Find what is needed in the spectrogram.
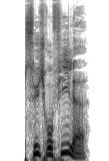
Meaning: inflection of psychrophil: 1. strong/mixed nominative/accusative feminine singular 2. strong nominative/accusative plural 3. weak nominative all-gender singular
- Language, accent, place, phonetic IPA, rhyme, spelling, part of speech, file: German, Germany, Berlin, [psyçʁoˈfiːlə], -iːlə, psychrophile, adjective, De-psychrophile.ogg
